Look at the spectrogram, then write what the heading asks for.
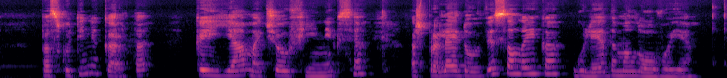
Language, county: Lithuanian, Klaipėda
